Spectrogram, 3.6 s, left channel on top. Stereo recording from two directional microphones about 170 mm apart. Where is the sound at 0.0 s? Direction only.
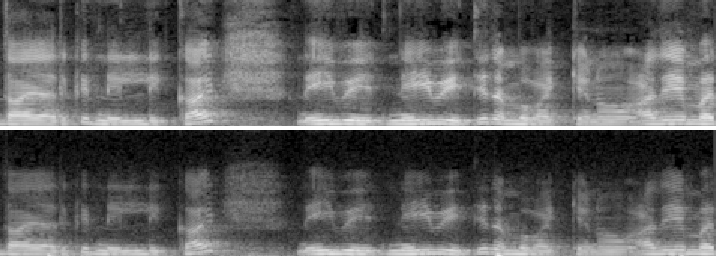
10° left (ahead or behind).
